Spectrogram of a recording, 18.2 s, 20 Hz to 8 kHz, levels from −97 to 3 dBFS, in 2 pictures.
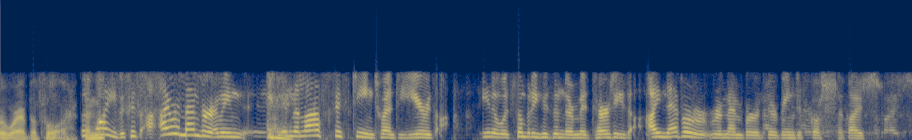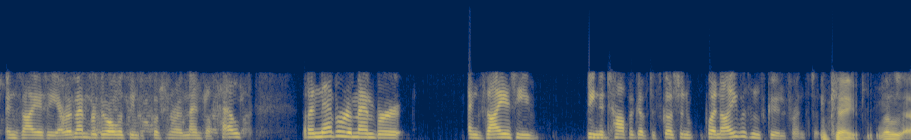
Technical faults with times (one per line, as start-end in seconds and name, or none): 0.00-18.24 G.729 codec
5.50-5.58 VoIP packet loss concealed by the speech codec
8.26-8.43 VoIP packet loss concealed by the speech codec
